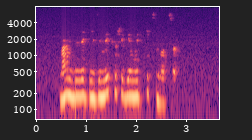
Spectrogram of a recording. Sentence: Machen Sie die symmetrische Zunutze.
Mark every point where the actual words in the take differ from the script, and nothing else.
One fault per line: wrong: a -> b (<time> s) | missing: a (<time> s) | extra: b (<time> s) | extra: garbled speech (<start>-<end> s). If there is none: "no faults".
extra: sich (0.9 s)
extra: Geometrie (1.8 s)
